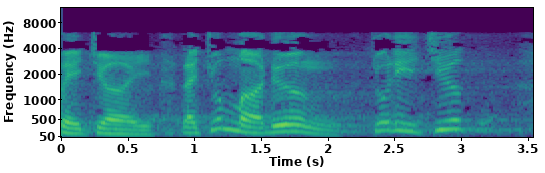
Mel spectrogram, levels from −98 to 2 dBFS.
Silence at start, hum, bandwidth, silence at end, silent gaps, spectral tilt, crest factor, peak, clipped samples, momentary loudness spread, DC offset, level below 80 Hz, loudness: 0 s; none; 6.4 kHz; 0 s; none; -5 dB/octave; 18 dB; -10 dBFS; under 0.1%; 13 LU; under 0.1%; -72 dBFS; -28 LUFS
